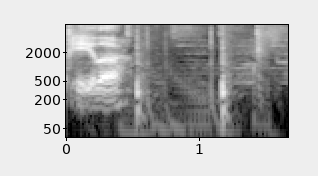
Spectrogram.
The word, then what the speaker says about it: Ayla: Now, I've heard different pronunciations of it. Some people say Isla, some people say Ayla.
